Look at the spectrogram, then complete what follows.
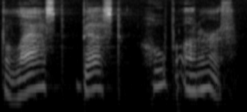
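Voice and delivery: very slow and soft, word by word; pointed repeat. Retold or imitated. Pastor questioning Lincoln's phrase, slow, quiet, pointed repeat. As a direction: hold the quote up for doubt, slowly. Repeats quote after doubting "Really?.

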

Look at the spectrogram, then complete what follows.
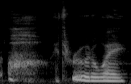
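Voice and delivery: soft, sighed lament; regretful. Retold or imitated. Dying man looking at his life, soft regret. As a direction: let it drop away softly in regret. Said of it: "with the regret of a lifetime".

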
